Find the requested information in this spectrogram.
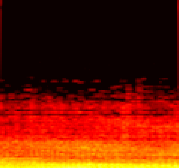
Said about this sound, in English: Oh, that's Billy Johnson's jalopy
